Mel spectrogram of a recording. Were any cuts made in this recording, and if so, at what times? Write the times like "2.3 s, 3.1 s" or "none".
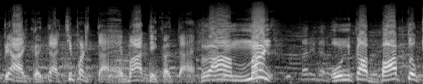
1.9 s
